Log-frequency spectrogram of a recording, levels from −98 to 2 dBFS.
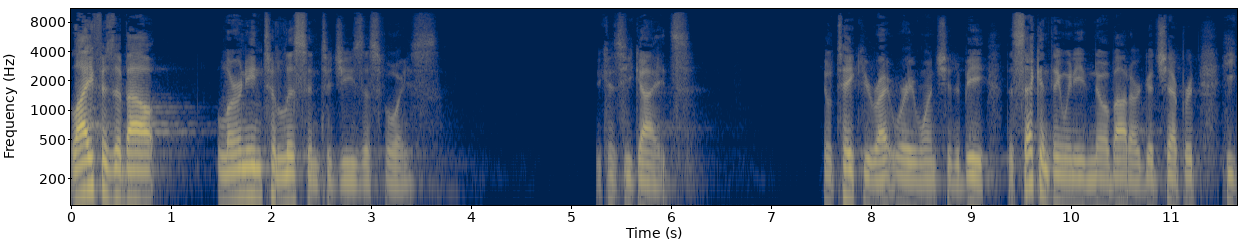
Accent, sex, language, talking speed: American, male, English, 175 wpm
